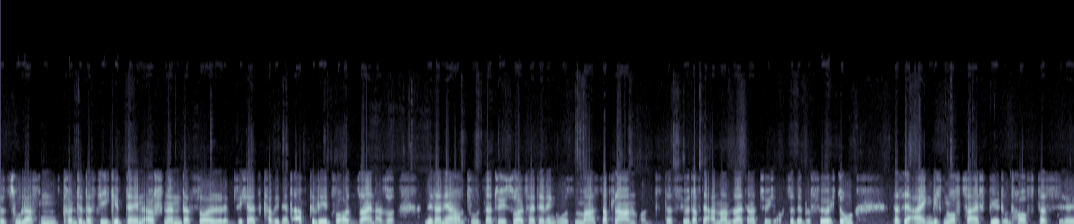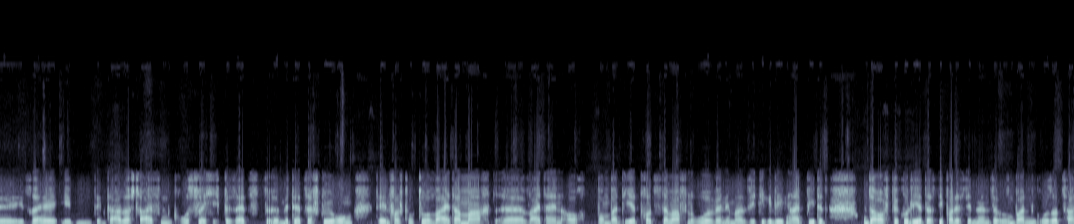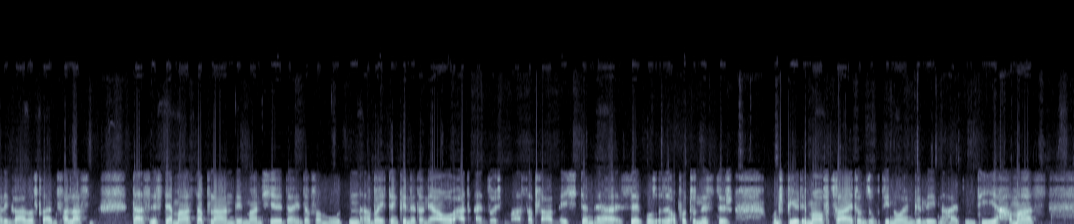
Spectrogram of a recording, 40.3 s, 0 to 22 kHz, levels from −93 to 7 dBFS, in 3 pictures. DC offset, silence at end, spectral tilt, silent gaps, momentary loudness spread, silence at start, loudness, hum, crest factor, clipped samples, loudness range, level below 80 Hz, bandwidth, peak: under 0.1%; 0 s; -7 dB/octave; none; 7 LU; 0 s; -21 LUFS; none; 18 dB; under 0.1%; 2 LU; -64 dBFS; 8.4 kHz; -4 dBFS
